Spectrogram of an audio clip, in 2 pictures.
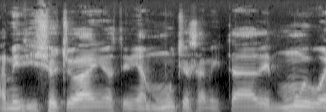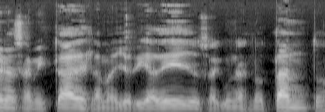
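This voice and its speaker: A man speaks with lively intonation at a fairly slow pace in an unremarkable speaking voice, on a very clean recording with a silent background. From Uruguay. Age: 60s. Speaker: youth ministry director. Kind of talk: testimony.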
